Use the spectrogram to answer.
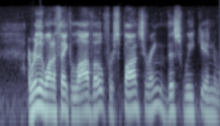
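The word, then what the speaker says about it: Lawo: to go to the lavo website l-a-w-o it's german name it's it's pronounced lavo but it's l-a-w-o and go um go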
